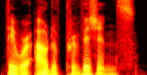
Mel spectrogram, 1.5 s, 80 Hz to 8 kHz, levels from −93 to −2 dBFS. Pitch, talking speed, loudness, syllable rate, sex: 100 Hz, 205 wpm, -20 LUFS, 6.6 syllables/s, male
